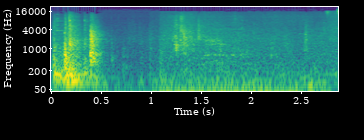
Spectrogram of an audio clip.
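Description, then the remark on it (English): A door swings shut with two dull thuds in quick succession as Uday closes it, followed by a low, steady background hum. No one speaks. “Uday closes the door with a dark, brooding expression on his tired face.”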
